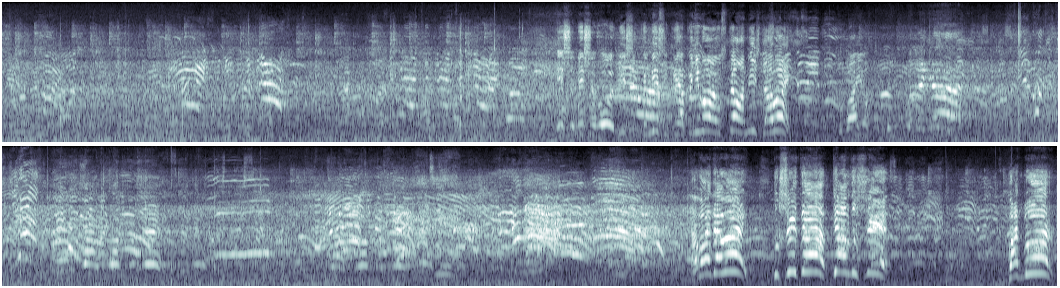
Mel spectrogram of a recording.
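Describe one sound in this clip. Children shout and call out across an open outdoor field.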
